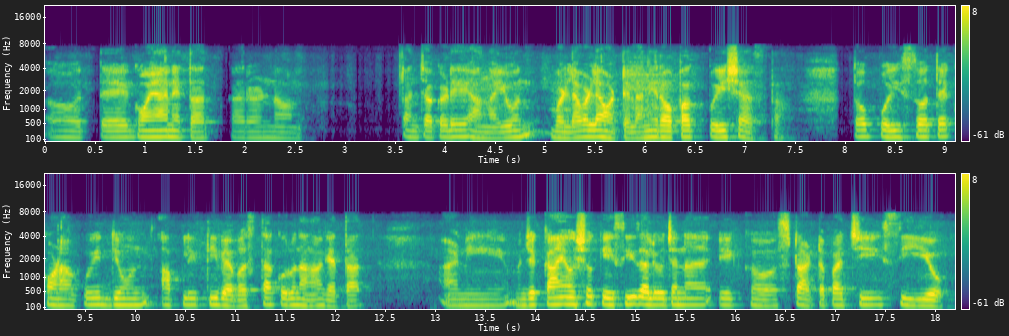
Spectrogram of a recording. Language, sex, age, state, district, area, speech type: Goan Konkani, male, 18-30, Goa, Ponda, rural, spontaneous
